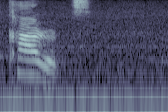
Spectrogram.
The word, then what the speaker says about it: carrot: is with sure sound you don't stress the last syllable the stress is on the first syllable okay so it's pronounced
